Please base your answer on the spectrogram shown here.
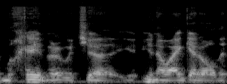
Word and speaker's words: Mokhiber: in Francophone areas where they pronounce my name Mokhiber. And then I spent, I grew up in an English-speaking country where they say Mokhiber. And then there's the original pronunciation of Mokhiber, which, I get all the time.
